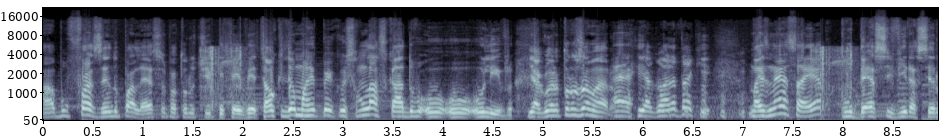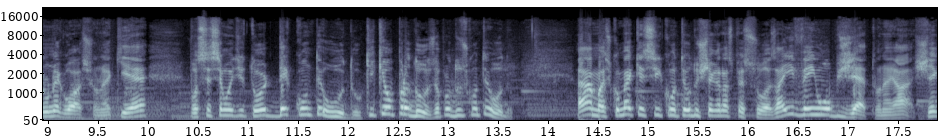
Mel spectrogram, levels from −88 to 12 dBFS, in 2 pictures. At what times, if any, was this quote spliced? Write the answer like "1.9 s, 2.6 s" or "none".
1.7 s, 7.9 s

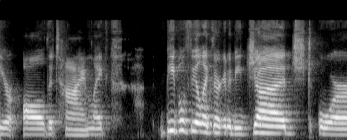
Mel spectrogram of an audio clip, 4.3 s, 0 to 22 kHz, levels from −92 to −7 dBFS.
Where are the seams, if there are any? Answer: none

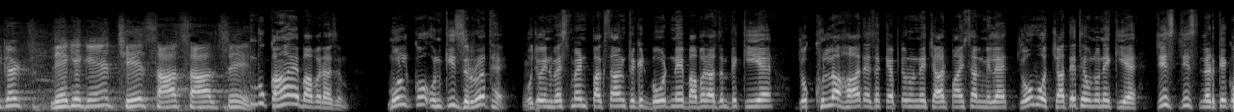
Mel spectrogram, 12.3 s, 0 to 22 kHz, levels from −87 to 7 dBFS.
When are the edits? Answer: 2.6 s

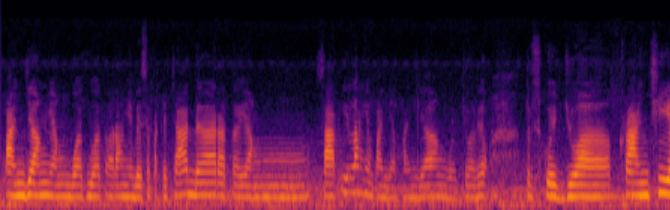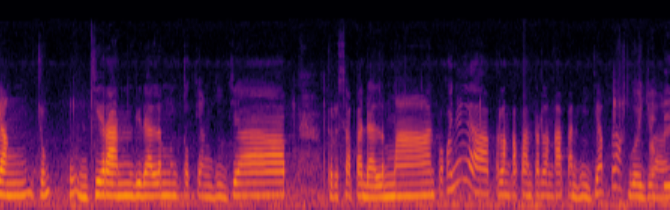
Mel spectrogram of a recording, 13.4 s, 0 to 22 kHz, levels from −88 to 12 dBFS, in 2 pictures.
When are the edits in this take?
none

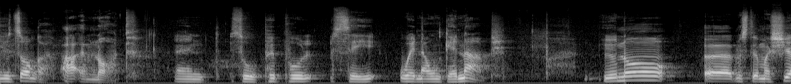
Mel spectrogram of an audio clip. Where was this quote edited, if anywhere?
none

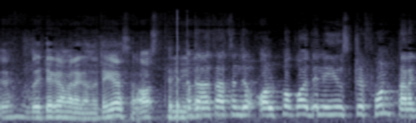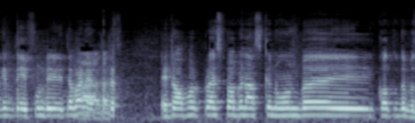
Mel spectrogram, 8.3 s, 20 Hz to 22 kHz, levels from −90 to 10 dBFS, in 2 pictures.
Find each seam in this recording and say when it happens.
1.8 s, 5.3 s

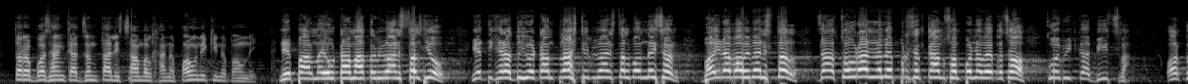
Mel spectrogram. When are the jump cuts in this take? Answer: 2.6 s

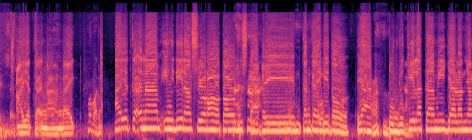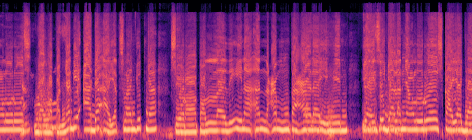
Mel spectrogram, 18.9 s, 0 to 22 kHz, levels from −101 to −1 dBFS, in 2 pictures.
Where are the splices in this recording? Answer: 2.0 s

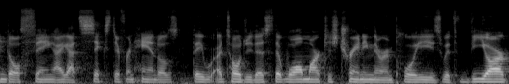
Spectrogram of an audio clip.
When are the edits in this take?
1.8 s

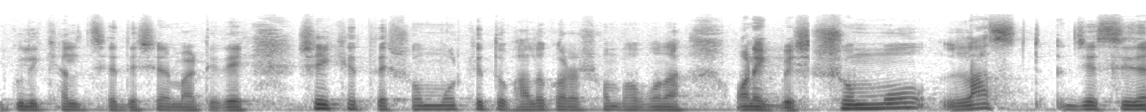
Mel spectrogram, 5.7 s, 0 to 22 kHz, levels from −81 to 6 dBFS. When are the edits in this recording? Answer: 4.0 s

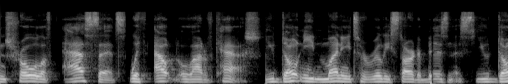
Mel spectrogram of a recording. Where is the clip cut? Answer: 1.2 s, 2.7 s

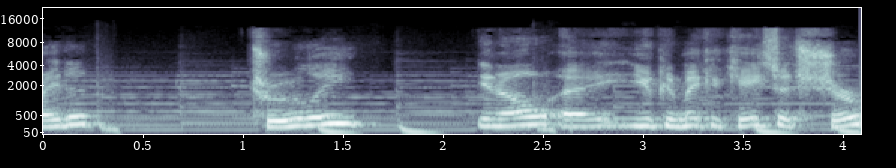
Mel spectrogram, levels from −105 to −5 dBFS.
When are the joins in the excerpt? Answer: none

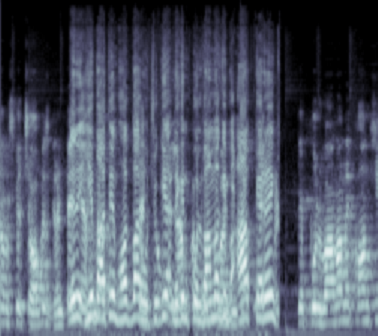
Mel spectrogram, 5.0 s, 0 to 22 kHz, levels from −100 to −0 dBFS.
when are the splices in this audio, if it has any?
3.7 s

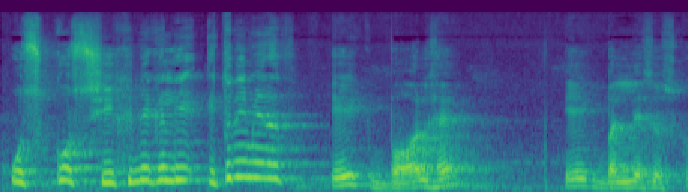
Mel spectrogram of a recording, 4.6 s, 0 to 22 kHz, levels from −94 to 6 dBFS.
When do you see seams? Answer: 2.0 s

